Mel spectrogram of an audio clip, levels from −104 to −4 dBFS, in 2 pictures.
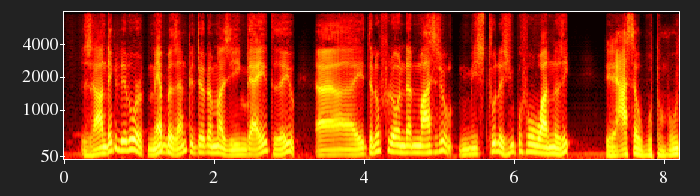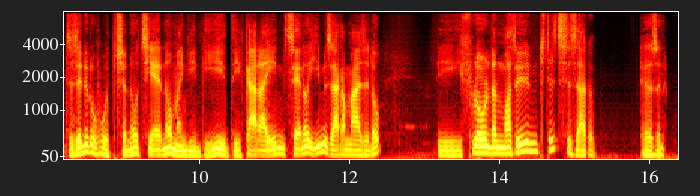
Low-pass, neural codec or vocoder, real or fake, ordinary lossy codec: none; codec, 16 kHz, 1 kbps, X-Codec, HuBERT features, trained on balanced general audio; fake; none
